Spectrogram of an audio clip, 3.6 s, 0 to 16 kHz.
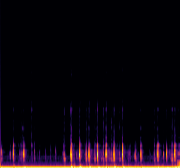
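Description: Keys pressed on a Tandy Model 200 portable computer keyboard with intermittent L and period keys, a rapid run of close, crisp plastic clicks over a steady low electrical hum.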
